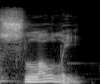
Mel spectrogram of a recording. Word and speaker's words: slowly: You can learn slowly. 你可以学的比较慢一点点。 Slowly. O 这个发音。最后一个尾音是长元音 slowly, and sometimes painfully.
